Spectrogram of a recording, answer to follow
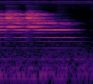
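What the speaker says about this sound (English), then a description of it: "There's the bell." A wrestling bell rings once with a bright metallic clang whose clear tones sustain, then decay over about a second, with no talk over it.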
